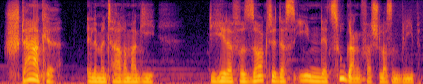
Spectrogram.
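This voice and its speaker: A man's voice: medium pitch, a little slow. A man narrating a scripted fantasy audio drama in a dramatic storytelling manner.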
